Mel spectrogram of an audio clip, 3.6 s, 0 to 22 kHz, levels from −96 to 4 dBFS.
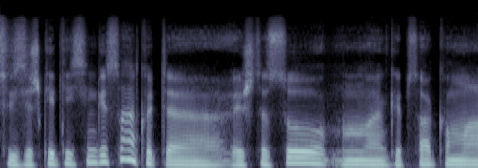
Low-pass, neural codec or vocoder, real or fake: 14.4 kHz; autoencoder, 48 kHz, 32 numbers a frame, DAC-VAE, trained on Japanese speech; fake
